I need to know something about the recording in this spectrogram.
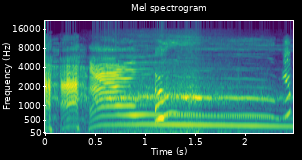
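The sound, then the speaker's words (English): A man's voice, the mayor, imitating a dog for a character: a couple of quick yips, then a long, steady, sustained howl that holds its pitch before cutting off. Fairly loud, with no other talking. “He also did the dog noises.”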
